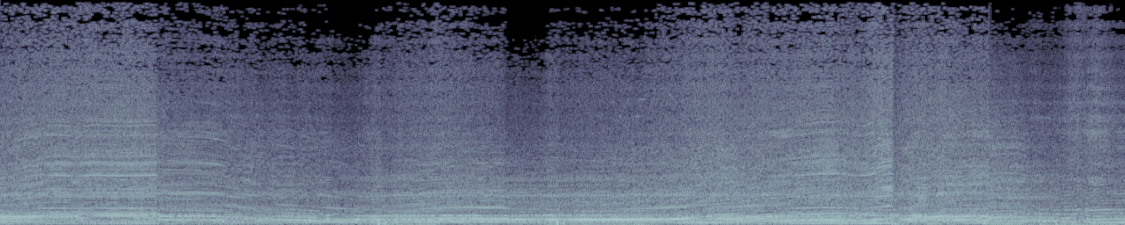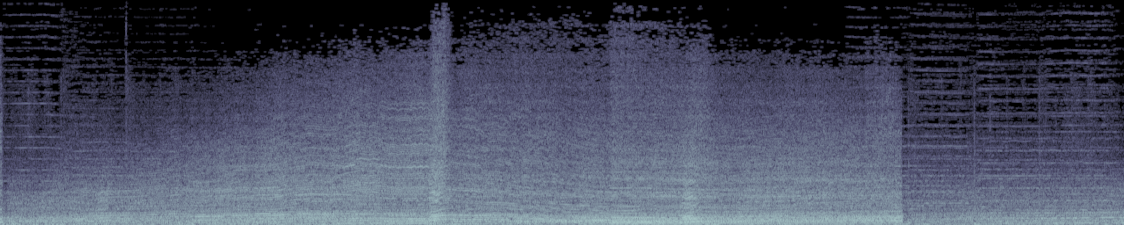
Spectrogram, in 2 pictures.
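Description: Racing motorcycle engines whine loudly, rising and falling in pitch as they speed up and slow down.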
